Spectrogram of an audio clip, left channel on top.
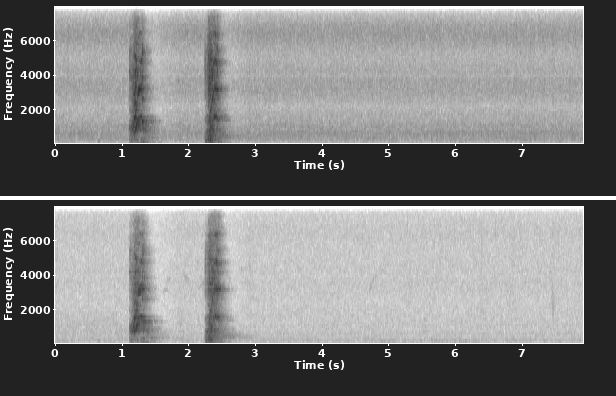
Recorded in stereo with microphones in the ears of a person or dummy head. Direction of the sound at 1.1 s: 30° left (ahead or behind).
